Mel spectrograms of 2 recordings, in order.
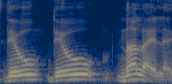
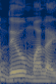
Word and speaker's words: deu nalai lai: It's a Nepali thing, and it's Deo Na Lai Lai. There's no Deo Malai. There's no Malai in Nepal.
